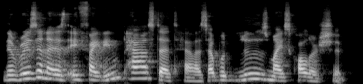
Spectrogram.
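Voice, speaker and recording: A woman in her forties from Brazil, speaking English with a Brazilian Portuguese accent as a guest in an interview, telling her story with lively, laughing energy. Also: medium pitch, normal speed. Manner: animated storyteller, laughs often, acts out quoted voices. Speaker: guest, actress. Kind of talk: casual interview conversation.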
